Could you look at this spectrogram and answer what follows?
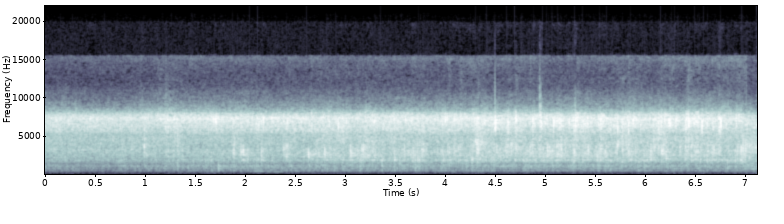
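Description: Potatoes with freshly added chopped tomatoes fry in a pan, giving a steady, close sizzle and hiss throughout with faint stirring clicks and no voices.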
